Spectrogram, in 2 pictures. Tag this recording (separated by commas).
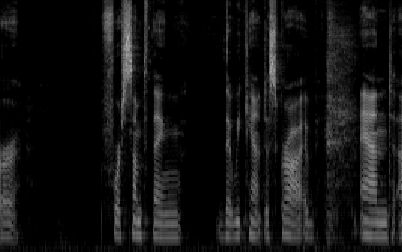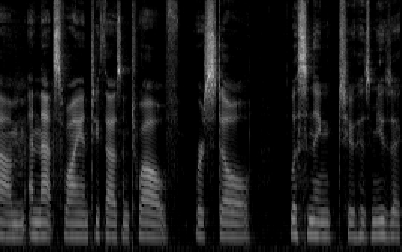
Speech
